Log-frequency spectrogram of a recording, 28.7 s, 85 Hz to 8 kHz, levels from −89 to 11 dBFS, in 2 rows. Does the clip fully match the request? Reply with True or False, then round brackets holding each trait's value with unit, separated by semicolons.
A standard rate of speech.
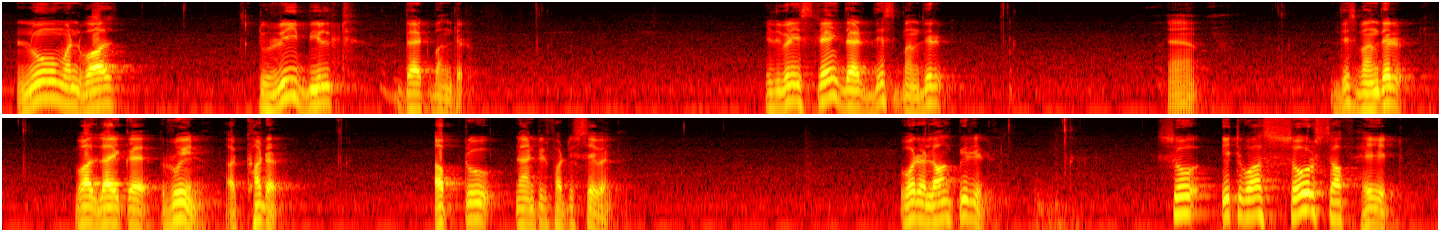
False (75 wpm)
